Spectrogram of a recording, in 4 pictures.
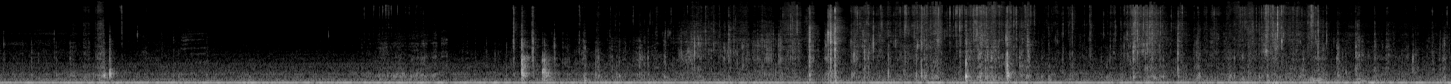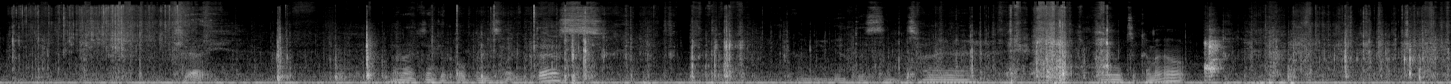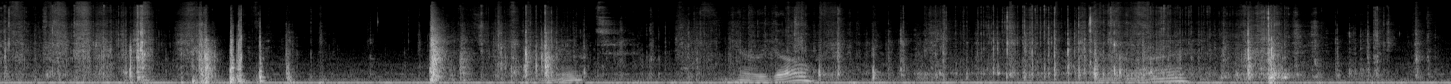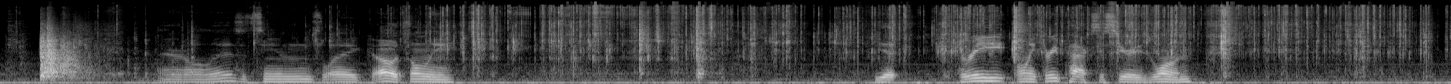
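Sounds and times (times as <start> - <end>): steady low hum: 0.0 - 58.0
packaging crinkling and tearing: 3.6 - 58.0.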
